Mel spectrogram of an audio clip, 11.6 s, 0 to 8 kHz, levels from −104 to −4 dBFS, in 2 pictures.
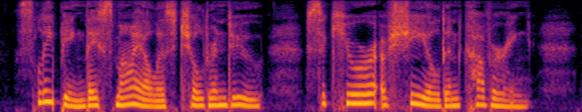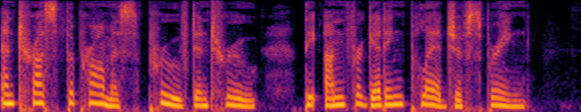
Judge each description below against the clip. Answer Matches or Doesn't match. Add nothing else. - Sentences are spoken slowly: Matches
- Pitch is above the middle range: Matches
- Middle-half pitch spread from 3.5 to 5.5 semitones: Matches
